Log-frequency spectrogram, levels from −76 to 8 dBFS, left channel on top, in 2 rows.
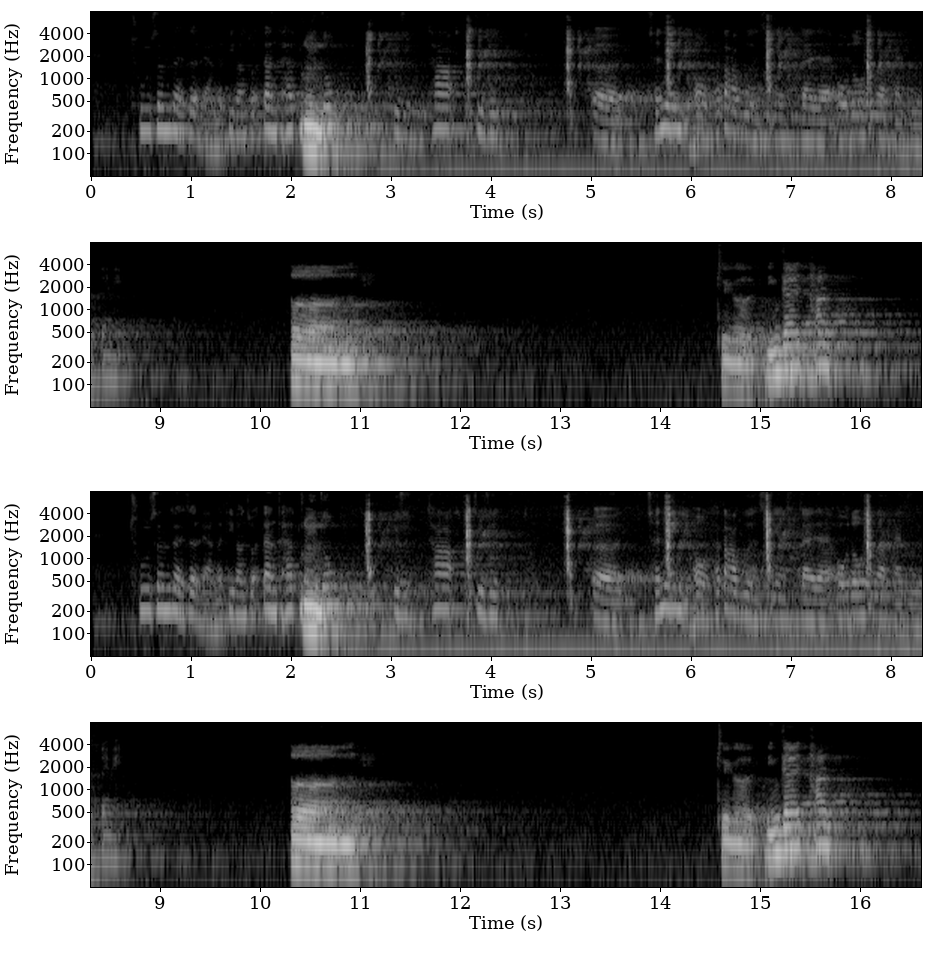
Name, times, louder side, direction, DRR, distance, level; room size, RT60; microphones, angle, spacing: voice 1, 0.4-2.4 3.0-4.4 5.0-8.6, right 1 dB, 50° right, 8 dB, 1.1 m, -35 dB
Clock, 2.5-8.4, right 8 dB, 65° right, 0.6 m, -35 dB
voice 2, 10.3-11.0 14.6-15.7, right 1 dB, 15° right, 5 dB, 0.8 m, -21 dB
30.0 x 21.5 x 6.0 m, 2.6 s
head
